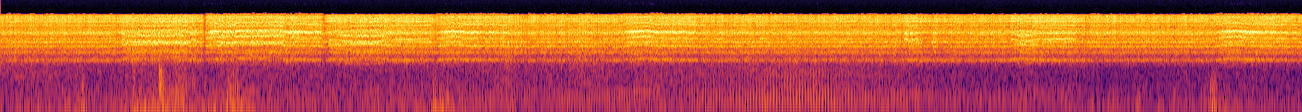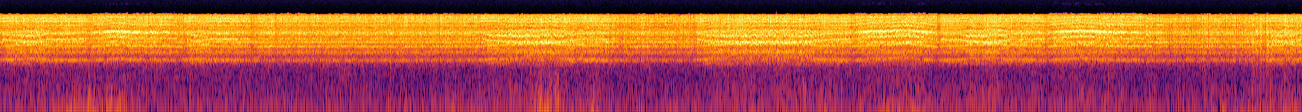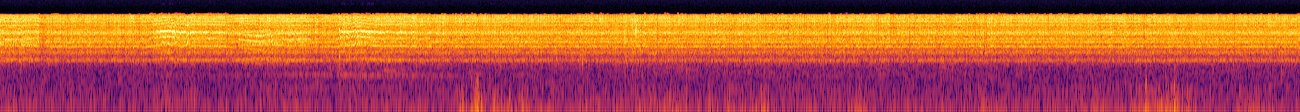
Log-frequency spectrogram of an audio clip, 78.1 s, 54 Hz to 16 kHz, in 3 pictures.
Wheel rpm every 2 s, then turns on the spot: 200, 200, 200, 200, 200, 200, 200, 200, 200, 200, 200, 200, 200, 200, 200, 200, 200, 200, 200, 200, 190, 190, 190, 200, 200, 190, 200, 200, 200, 200, 200, 200, 200, 200, 200, 200, 200, 200, 200.
none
